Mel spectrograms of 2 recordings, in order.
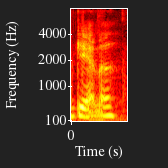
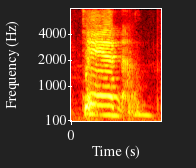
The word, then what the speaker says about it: Ghana: Just no H, huh? Just Ghana. Yeah, I've heard it pronounced as, I've only ever heard it pronounced as Ghana.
